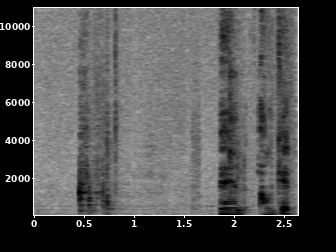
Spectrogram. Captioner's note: silence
